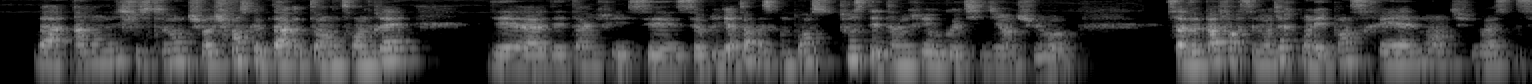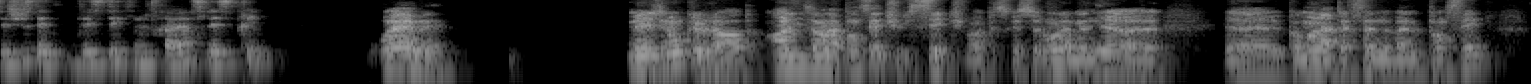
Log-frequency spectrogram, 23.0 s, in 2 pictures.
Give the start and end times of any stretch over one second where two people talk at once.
none

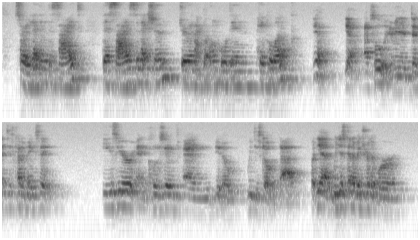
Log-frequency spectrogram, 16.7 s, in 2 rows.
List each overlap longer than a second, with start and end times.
none

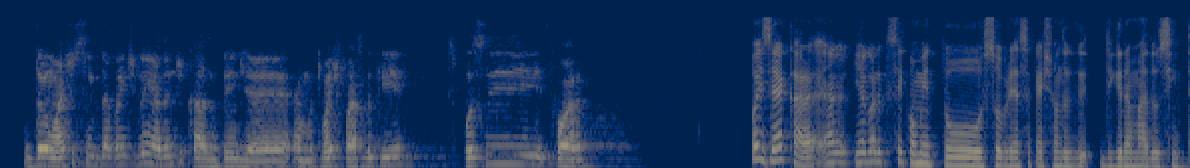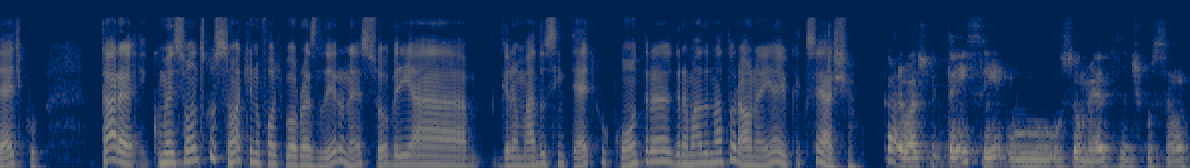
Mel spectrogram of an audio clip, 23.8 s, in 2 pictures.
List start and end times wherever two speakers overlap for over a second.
none

